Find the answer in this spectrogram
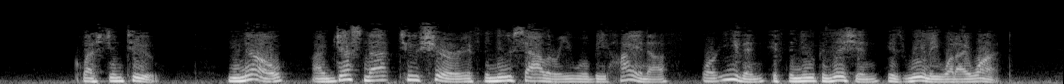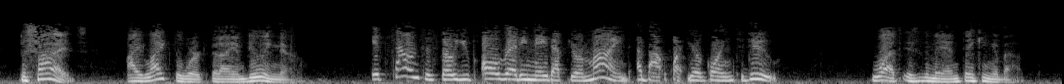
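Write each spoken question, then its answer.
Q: What is the man thinking about?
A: Whether to take a new job or position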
